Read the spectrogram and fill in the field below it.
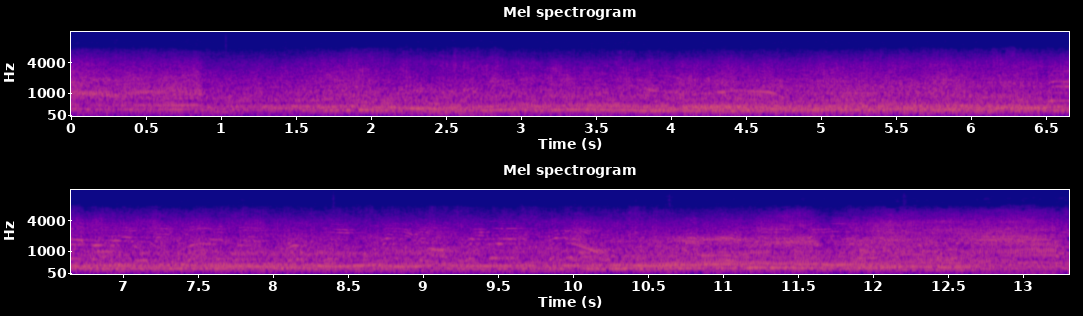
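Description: Racing car engines roar and whine, rising and falling in pitch.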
